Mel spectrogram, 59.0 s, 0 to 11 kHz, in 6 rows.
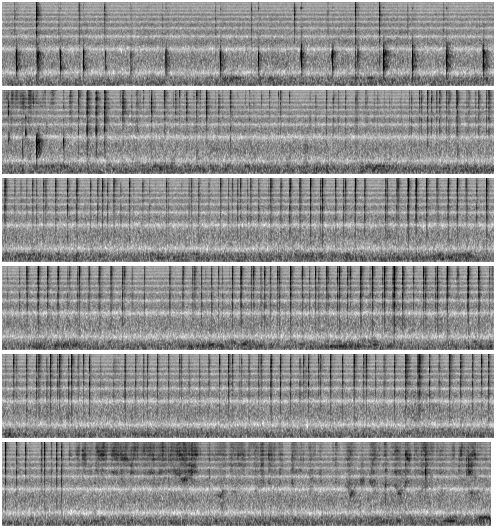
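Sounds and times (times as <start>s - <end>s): tapping on an object: 9.6s - 14.0s.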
